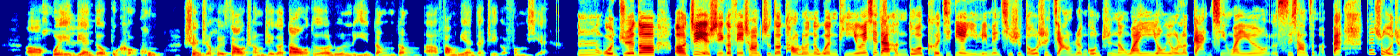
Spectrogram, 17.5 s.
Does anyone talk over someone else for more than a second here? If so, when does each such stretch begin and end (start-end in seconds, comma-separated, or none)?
none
